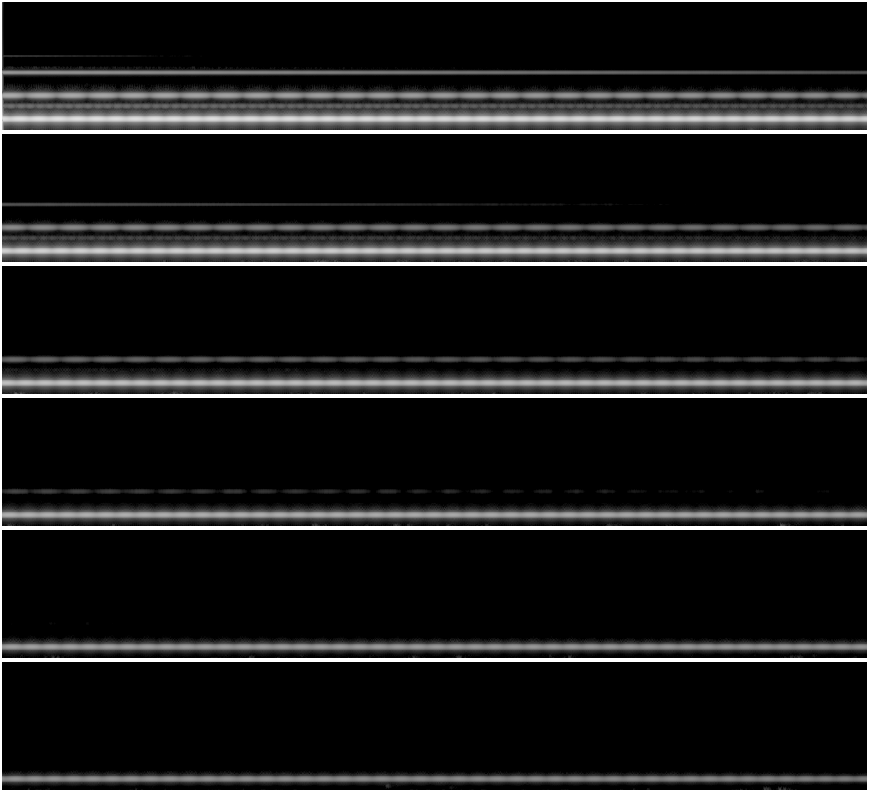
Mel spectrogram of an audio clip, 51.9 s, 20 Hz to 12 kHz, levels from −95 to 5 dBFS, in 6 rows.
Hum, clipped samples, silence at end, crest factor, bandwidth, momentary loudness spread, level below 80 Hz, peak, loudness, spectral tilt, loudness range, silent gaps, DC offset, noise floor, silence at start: none; under 0.1%; 4.65 s; 14 dB; 1.9 kHz; 25 LU; -88 dBFS; -6 dBFS; -20 LUFS; -12 dB/octave; 25 LU; none; under 0.1%; -52 dBFS; 0 s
